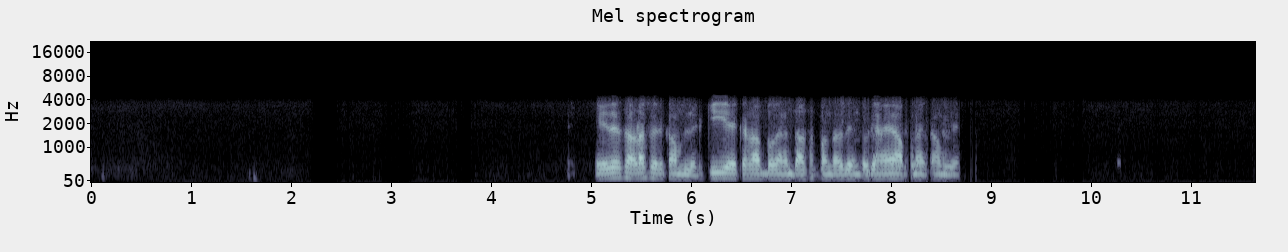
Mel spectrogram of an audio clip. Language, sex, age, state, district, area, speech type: Dogri, male, 18-30, Jammu and Kashmir, Jammu, rural, conversation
